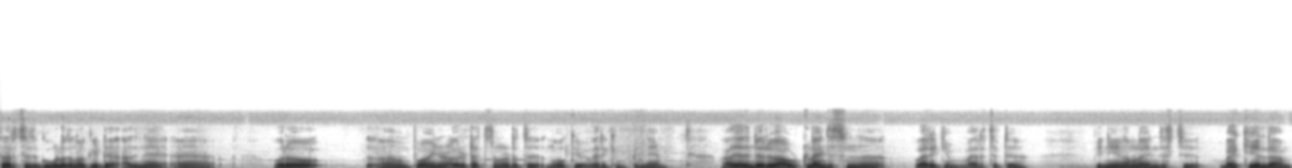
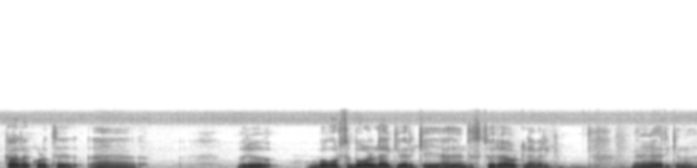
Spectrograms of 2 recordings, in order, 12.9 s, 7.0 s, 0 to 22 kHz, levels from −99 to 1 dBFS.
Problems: low volume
